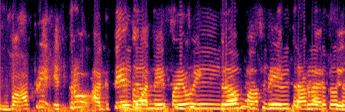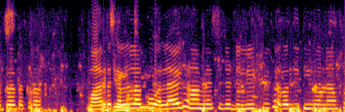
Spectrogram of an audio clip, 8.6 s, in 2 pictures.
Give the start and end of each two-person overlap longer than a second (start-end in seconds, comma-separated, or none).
1.5-4.5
